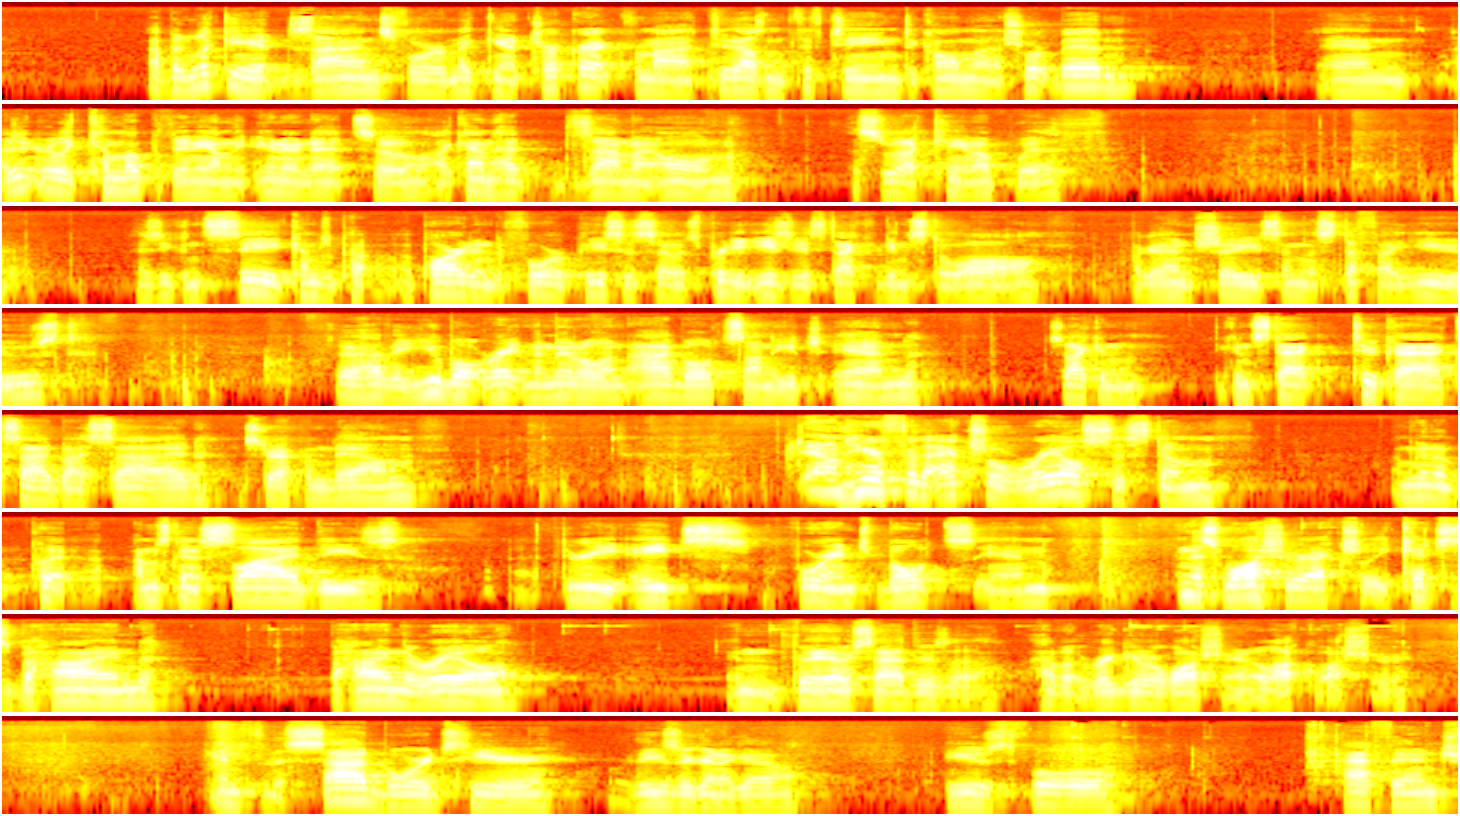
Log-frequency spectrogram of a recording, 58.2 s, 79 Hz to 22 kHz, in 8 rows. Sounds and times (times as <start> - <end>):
Speech: 0.7 - 5.7, 6.6 - 12.9, 15.2 - 22.4, 23.5 - 31.4, 33.1 - 35.4, 36.0 - 44.6, 45.3 - 46.3, 47.3 - 50.8, 52.0 - 56.6, 57.6 - 58.2.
